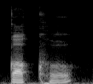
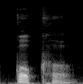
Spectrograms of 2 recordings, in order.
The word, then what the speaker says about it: কক্ষ: শব্দের শুরুতে যদি স্বাধীন বা ব্যঞ্জনযুক্ত অ থাকে এবং তার পরে যদি ক্ষীয় অথবা জয়জ্ঞ থাকে, তাহলে আদ্য অটি সাধারণত ও বা ওকারের মতো উচ্চারিত হয়।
